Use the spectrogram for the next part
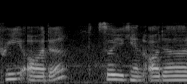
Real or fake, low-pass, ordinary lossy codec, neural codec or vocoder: real; 7.2 kHz; AAC, 48 kbps; none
